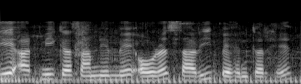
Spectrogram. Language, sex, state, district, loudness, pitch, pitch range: Hindi, female, Arunachal Pradesh, Longding, -15 LUFS, 195 Hz, 185-220 Hz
